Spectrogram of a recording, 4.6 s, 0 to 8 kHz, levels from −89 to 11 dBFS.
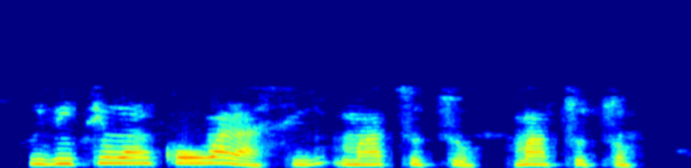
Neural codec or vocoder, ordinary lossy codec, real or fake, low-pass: none; AAC, 16 kbps; real; 7.2 kHz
